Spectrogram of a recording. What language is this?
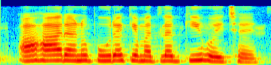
Magahi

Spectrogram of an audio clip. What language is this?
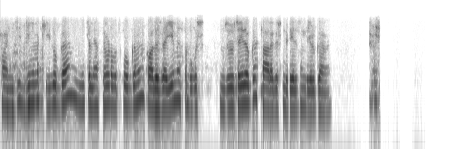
Dogri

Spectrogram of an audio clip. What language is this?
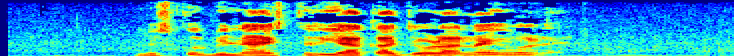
Sansi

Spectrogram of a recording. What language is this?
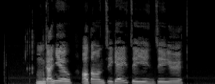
Cantonese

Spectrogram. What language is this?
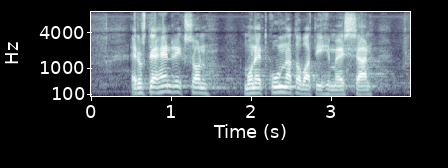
Finnish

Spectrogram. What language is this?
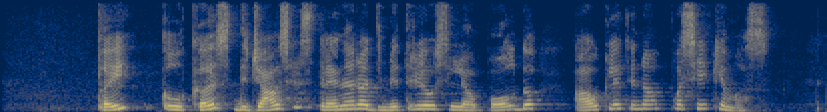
Lithuanian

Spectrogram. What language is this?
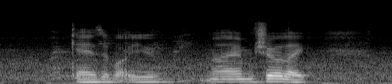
English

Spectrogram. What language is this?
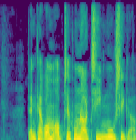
Danish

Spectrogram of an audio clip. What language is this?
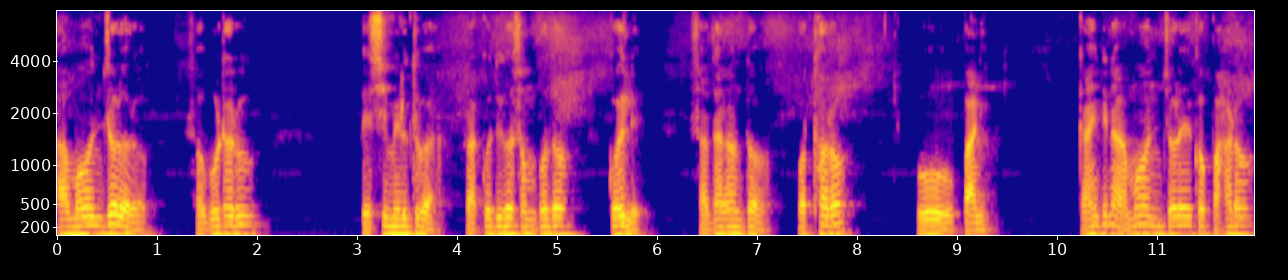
Odia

